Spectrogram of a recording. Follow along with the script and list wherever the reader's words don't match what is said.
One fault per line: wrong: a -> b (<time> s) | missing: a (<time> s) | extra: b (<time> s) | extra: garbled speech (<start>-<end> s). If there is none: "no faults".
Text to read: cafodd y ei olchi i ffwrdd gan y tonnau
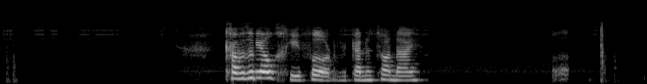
no faults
